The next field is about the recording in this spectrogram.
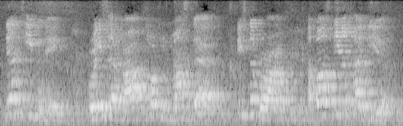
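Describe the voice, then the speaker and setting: Female narrator, high voice, scripted stage reading, very echoey, distant mic, clear background noise. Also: expressive, a little slow. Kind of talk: scripted reader's theatre narration.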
